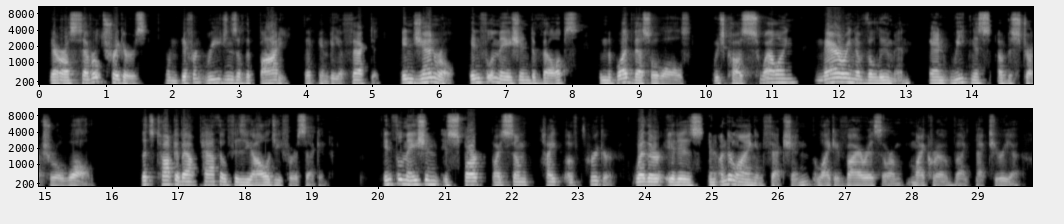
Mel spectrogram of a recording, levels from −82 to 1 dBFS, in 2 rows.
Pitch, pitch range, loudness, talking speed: 130 Hz, 115-145 Hz, -21 LUFS, 130 wpm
